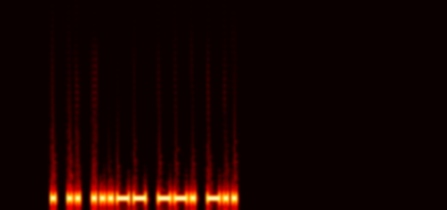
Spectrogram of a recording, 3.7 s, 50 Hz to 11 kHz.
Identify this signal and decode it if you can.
Morse code, heard as a keyed tone, about 36 wpm, 700 Hz. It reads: EI3GD
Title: DXCC-100 Call Signs - 5 Characters - Repeated 2x - 35wpm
